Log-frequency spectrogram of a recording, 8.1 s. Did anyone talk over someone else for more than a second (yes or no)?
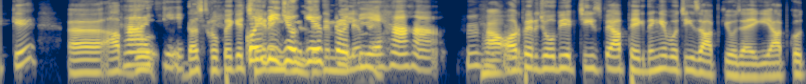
yes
